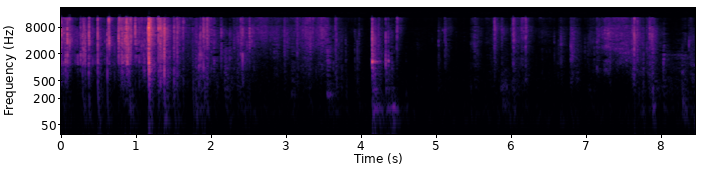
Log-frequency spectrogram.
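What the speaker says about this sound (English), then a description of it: "So we'll take out the Zinnia 3D embossing folder." Plastic Zinnia 3D embossing folder being handled and pulled out, with crisp crinkling, tapping and rustling clatter in quick bursts, then sparse faint clicks after a pause.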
